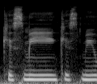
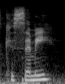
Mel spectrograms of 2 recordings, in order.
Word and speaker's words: Kissimmee: like it in Florida the people try and pronounce the kiss kiss me kiss me whatever when it's Kissimmee I just like Manchac over here you told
